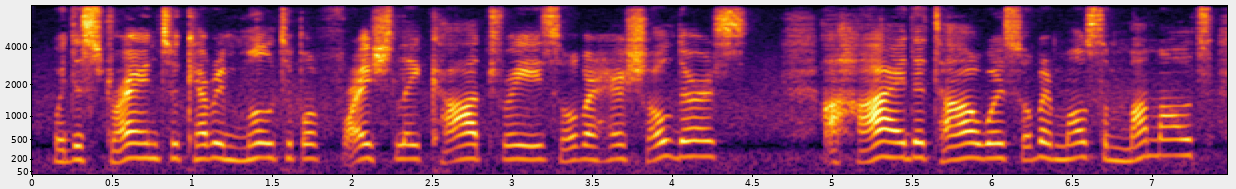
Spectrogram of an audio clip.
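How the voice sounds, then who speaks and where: This young woman's natural, medium-pitched voice carries a soft ASMR roleplay where she plays a kind, protective ogress. She speaks slowly and calmingly, slipping in hushed, breathy asides over a faint hiss or hum.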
